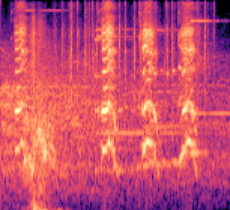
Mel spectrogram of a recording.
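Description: Four short, high yelping cries like a small dog's, each rising and falling in pitch, with a low falling thud about a third of a second in.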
